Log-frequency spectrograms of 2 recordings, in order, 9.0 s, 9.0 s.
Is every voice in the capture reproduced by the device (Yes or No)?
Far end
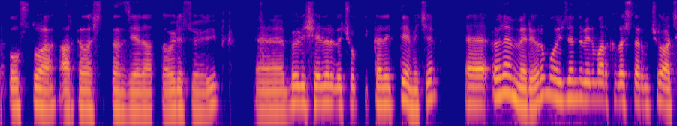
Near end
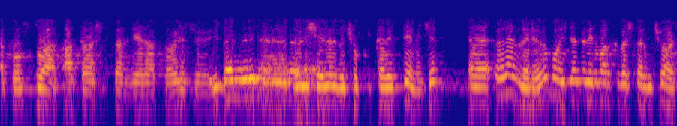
No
